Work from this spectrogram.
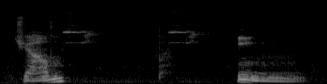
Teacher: Now the P is pretty silent, it's almost jump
